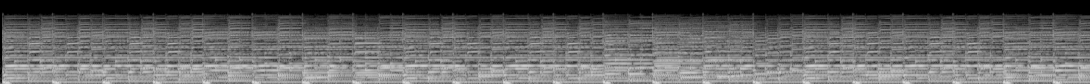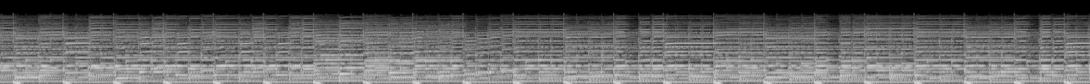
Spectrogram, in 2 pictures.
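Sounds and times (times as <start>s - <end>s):
circus songs backing track: 0.0s - 21.8s.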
